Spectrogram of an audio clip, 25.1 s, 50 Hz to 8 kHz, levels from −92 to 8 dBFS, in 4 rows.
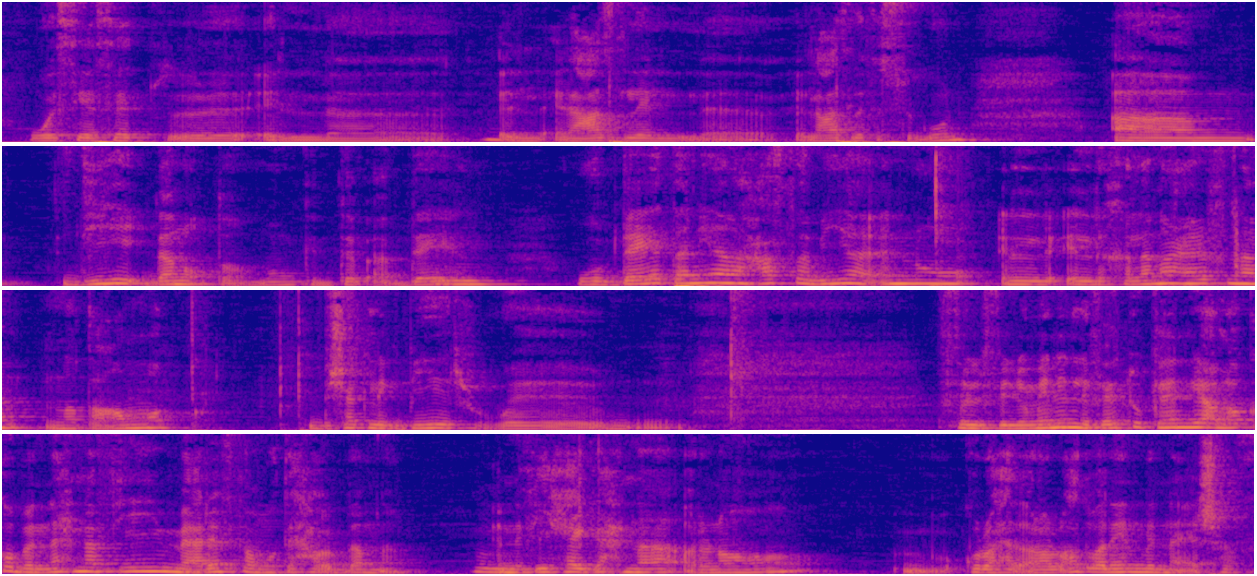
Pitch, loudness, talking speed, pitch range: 185 Hz, -32 LUFS, 115 wpm, 170-210 Hz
